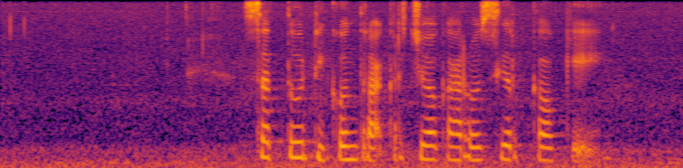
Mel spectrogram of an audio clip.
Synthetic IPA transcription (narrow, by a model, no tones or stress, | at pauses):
sət̪ud̪̥i̤kɔnt̪ɾa̰ʔkərd̥ʒ̥ɔ̤kaɾosirkɔkḛ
